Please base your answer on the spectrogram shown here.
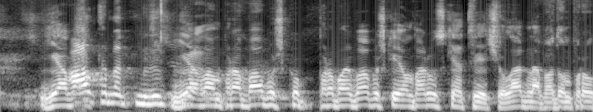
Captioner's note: speaking russian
